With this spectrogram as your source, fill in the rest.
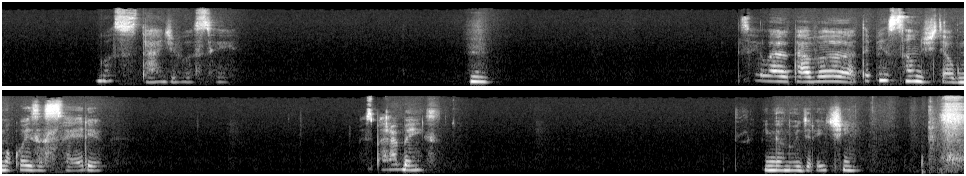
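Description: A young woman speaks softly and close by, in short phrases with pauses.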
